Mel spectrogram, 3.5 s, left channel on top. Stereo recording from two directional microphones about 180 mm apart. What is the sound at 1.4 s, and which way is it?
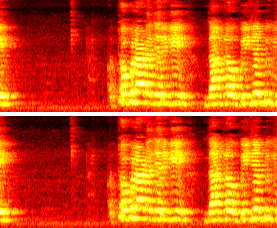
A man's voice, 10° left (ahead or behind).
